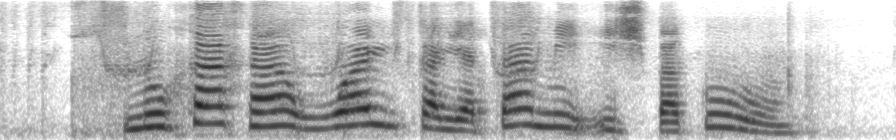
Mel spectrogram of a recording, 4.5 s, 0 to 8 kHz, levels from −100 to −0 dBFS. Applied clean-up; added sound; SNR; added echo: neural mask model RNNoise.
